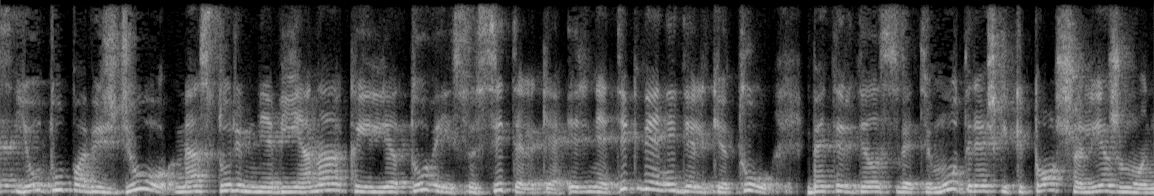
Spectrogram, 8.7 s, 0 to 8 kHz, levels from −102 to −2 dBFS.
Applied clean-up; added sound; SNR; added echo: none; none; none; none.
